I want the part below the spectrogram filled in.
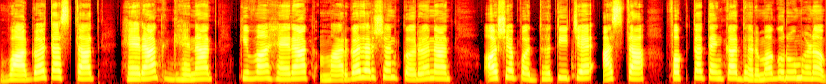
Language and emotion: Goan Konkani, neutral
